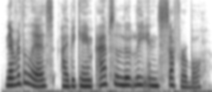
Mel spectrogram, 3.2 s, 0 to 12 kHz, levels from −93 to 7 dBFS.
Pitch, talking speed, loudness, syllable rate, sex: 250 Hz, 95 wpm, -17 LUFS, 6.5 syllables/s, female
